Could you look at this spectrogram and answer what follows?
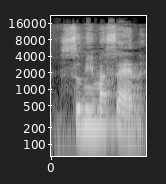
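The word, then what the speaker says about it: すみません: Sometimes you also hear it as "suimasen" so the one "m" disappears So you can use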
